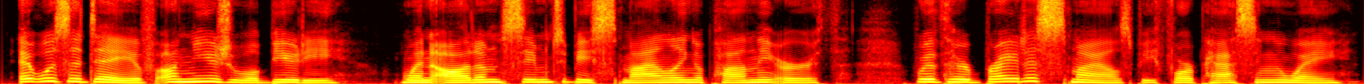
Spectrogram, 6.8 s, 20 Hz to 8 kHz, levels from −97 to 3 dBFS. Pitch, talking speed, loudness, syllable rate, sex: 220 Hz, 200 wpm, -17 LUFS, 6.0 syllables/s, female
